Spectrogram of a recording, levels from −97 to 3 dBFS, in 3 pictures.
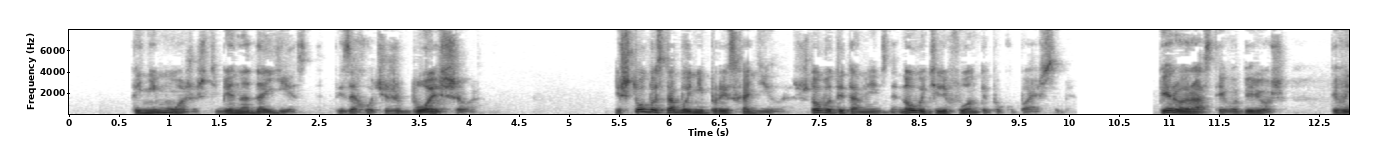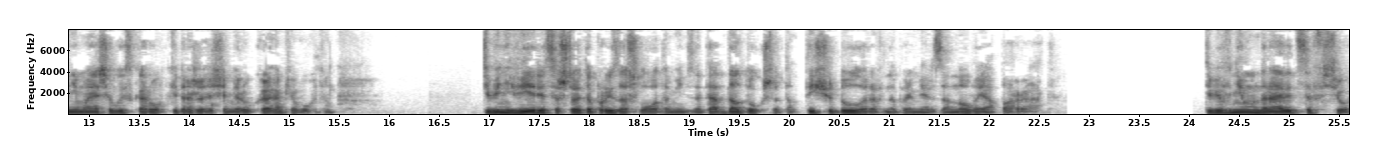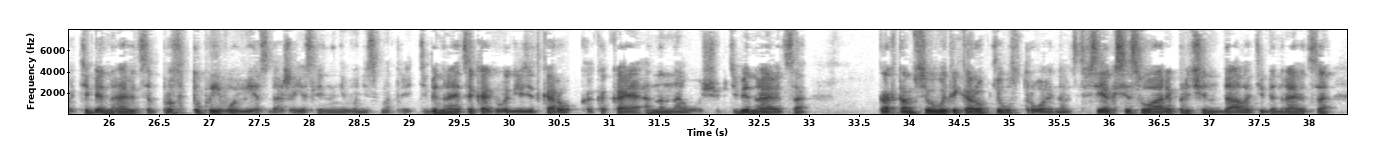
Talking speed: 160 wpm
